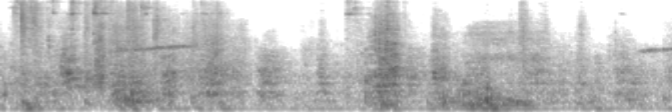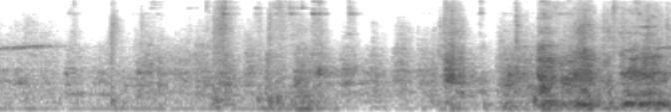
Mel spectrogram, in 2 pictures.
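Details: Two Malamute dogs, Moose and Raven, at play outdoors: fast, breathy panting pulses, about four a second, loud and irregular, a couple of brief whistled bird notes and human voices in the background.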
